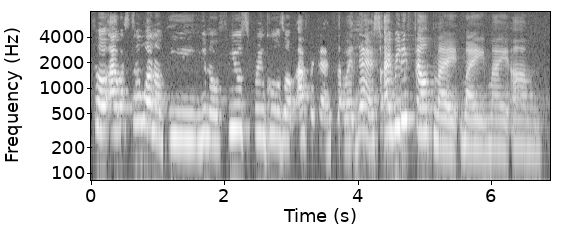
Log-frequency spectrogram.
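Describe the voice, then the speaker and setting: A Nigerian woman in her thirties with a Nigerian accent, telling stories as a podcast guest, animated and laughing often. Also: high voice, moderate pace, poor audio. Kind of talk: casual interview storytelling.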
